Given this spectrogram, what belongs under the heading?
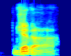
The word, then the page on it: gyver: British English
